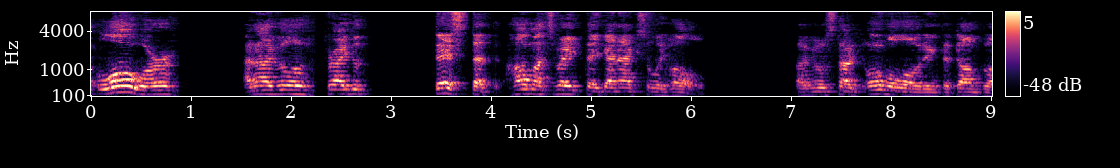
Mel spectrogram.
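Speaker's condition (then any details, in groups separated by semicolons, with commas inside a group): No condition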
